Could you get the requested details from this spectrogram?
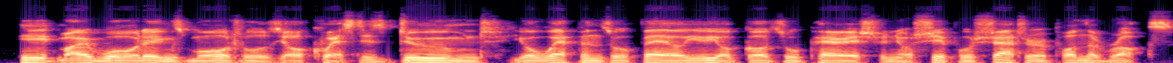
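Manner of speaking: booming, thundering, storm-like voice. Narrating a storm over the listeners' ship as the thunder speaks, voice of the thunder. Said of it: "the thunder becomes a voice".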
